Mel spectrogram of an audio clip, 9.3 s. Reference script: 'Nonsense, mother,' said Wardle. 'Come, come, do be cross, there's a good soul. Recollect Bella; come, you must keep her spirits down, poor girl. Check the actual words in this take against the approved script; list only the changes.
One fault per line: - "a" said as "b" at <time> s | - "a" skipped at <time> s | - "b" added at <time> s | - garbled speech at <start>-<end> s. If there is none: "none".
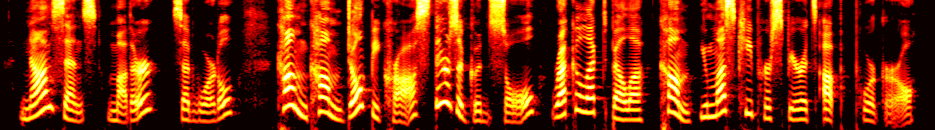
- "do" said as "don't" at 3.4 s
- "down" said as "up" at 8.2 s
